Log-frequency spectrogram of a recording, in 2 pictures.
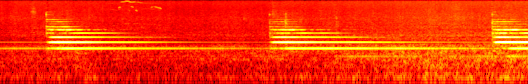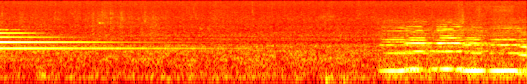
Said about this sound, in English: That's a very hard chime part. To make it sound the same four times is hard.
